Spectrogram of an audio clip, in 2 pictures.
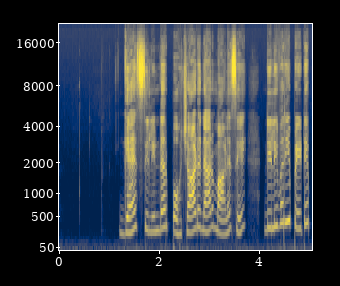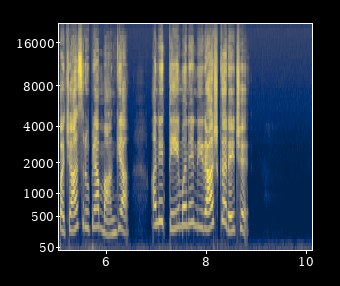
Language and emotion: Gujarati, sad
